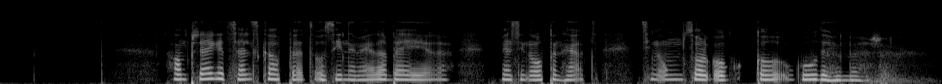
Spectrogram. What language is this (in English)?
Norwegian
